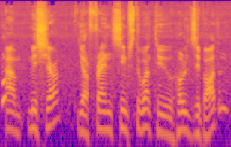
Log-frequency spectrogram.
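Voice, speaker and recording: Lively, deferential inn servant played by a man. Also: medium pitch, moderate pace, slight background noise, close to an everyday voice. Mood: hesitant, polite. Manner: polite, servile. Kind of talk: fantasy ASMR audio roleplay.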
